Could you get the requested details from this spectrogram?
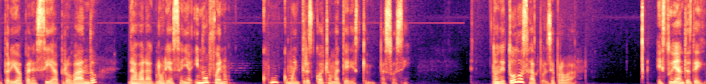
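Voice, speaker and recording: A woman pastor, giving an earnest testimony that sinks into soft whispers when she recalls her prayers. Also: on the low side, no echo. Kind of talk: emotional testimony in conversation.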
